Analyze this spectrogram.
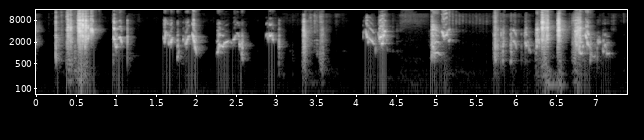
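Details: Budgies calling with squawky, warbling chirps in separate bursts roughly every half second, some loud and harsh, others softer and rising.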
